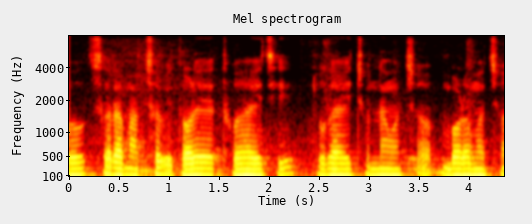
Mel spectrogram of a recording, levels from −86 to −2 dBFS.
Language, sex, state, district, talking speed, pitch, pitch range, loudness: Odia, male, Odisha, Malkangiri, 165 wpm, 120 Hz, 115-125 Hz, -19 LUFS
